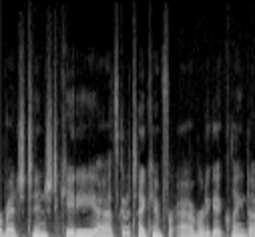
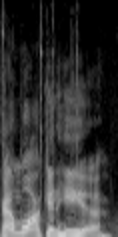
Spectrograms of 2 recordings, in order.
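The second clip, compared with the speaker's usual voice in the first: put-on amateur Jersey accent, drawn out and pitched up; 4 semitones higher, slower than usual. Streamer mimics the poor robot he bumped, hammed-up Jersey accent. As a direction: play an indignant robot in a bad Jersey accent. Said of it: "my attempt at a Jersey accent".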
